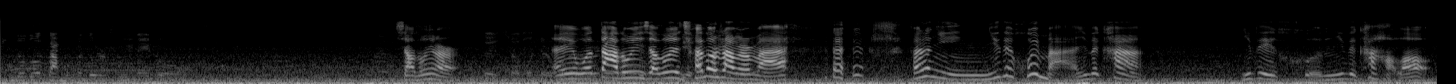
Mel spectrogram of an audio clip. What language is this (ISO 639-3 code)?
zho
